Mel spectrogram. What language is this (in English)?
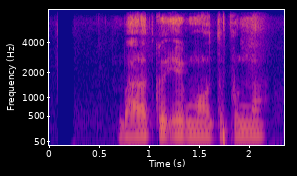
Nepali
